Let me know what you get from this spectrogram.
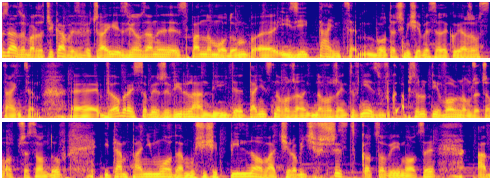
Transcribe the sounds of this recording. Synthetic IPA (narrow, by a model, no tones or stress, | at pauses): zaɾazwɛmbaɾd̪zɔt͡ɕɛkavɘzvɘt͡ʂajzvʲjɔ̃w̃zanɘspanːɔ̃w̃ːwɔd̪ɔ̃mizjejt̪aɲt̪sɛ̰mbɔt̪ɛʂmʲiɕɛvɛsɛlɛkɔjaʐɔ̃w̃st̪a̰ɲt̪sɛ̰m | vɘɔbɾaɕsɔbʲjɛʐɛviɾland̪ʲjit̪aɲɛt̪snɔvɔnɔvɔʐɛɲt̪sufɲɛjɛst̪a̰psɔlut̪ɲɛvɔlnɔ̃w̃ʐɛt͡ʂɔ̃w̃ʔɔ̰t̪̚pʂɛsɔ̰nd̪ufit̪ampaɲimwɔd̪amuɕiɕɛpʲilnɔvat͡ɕɾɔbʲit͡ɕfʂɘst̪kɔt̪sɔvjejmɔt̪sɘʔa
